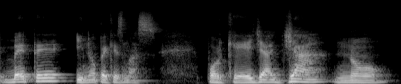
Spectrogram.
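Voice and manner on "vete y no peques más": slow, measured pardon; understated, unhurried authority; Jesus's calm command. Acted. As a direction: speak slowly and simply as Jesus. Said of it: "¿por qué le dijo a la mujer sorprendida en adulterio".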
